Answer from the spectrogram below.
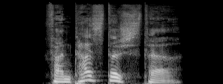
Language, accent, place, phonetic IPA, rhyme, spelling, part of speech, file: German, Germany, Berlin, [fanˈtastɪʃstɐ], -astɪʃstɐ, phantastischster, adjective, De-phantastischster.ogg
- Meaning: inflection of phantastisch: 1. strong/mixed nominative masculine singular superlative degree 2. strong genitive/dative feminine singular superlative degree 3. strong genitive plural superlative degree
